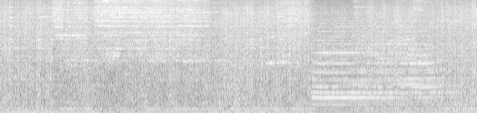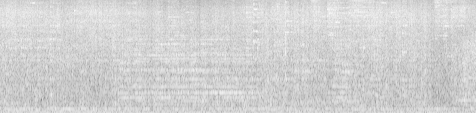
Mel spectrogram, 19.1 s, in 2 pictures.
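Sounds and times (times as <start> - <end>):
freight train rumble and clatter: 0.0 - 19.0
train air horn chord: 6.2 - 9.2, 11.9 - 14.6.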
